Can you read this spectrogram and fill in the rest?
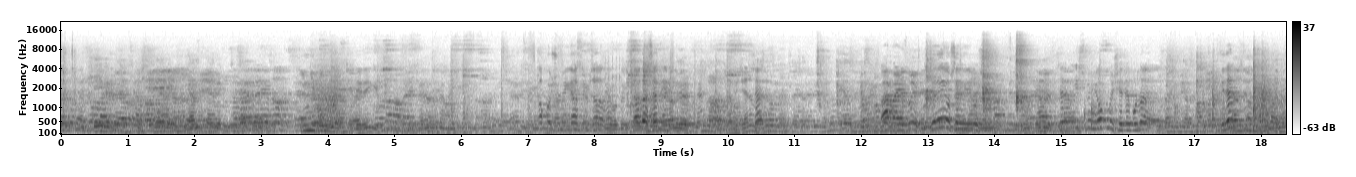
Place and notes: the coffee shop / kahvehane in a small village, the men are chatting and enjoying their tea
